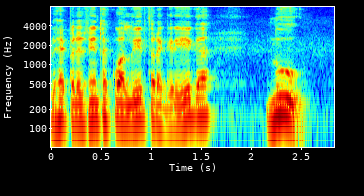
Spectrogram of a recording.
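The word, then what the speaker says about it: ν: com a letra grega Nu. É assim, os gregos falam Ni. Se você procurar um YouTube pronúncia de grego, a gente fala Ni em português. Os espanhóis falam Nu.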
